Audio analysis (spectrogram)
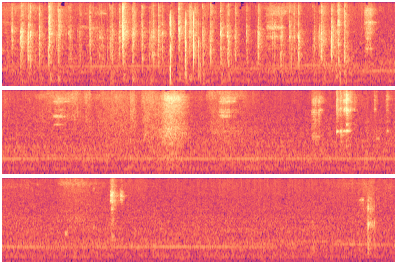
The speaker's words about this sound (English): I am also typing really, really fast.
